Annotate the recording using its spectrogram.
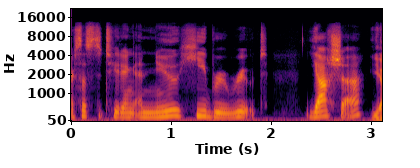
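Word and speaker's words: ישע: Yasha. Yasha. And it is spelled with three letters.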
